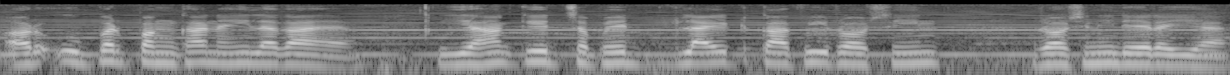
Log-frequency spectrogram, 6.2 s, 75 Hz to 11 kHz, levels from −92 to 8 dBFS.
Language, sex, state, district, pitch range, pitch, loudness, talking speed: Hindi, male, Madhya Pradesh, Katni, 150-170 Hz, 165 Hz, -18 LUFS, 155 wpm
